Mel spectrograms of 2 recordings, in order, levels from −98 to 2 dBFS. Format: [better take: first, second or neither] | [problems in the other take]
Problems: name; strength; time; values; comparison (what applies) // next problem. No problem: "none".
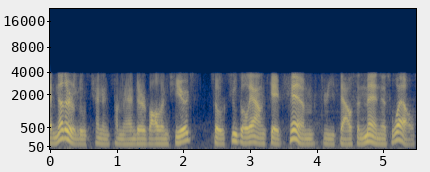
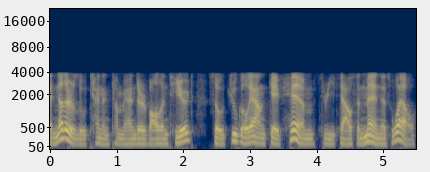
second | noise reduction (neural separator model SepFormer DNS4)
